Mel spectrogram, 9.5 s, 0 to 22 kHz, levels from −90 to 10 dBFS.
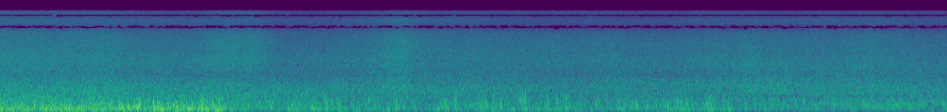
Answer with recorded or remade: recorded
